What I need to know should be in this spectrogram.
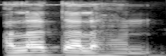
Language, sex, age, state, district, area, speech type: Kashmiri, male, 18-30, Jammu and Kashmir, Anantnag, urban, spontaneous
